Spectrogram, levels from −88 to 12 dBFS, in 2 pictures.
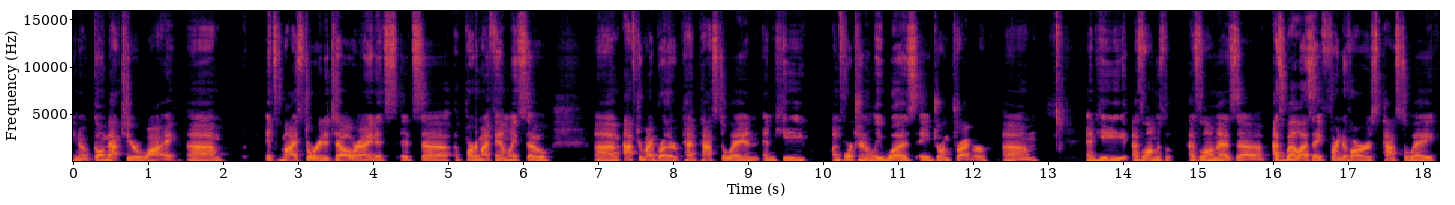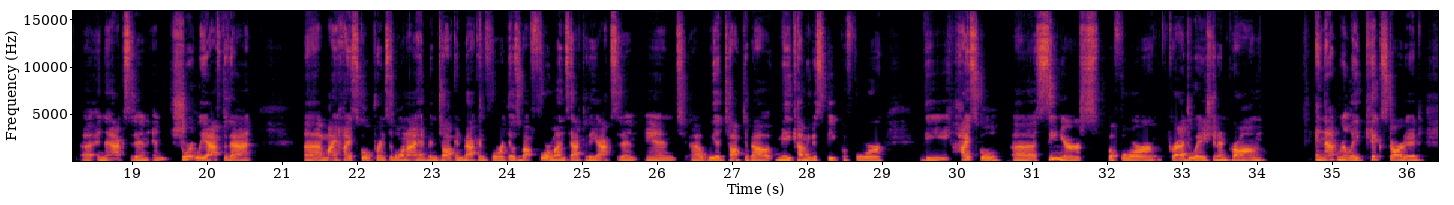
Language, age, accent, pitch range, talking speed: English, 30-49, American, 160-180 Hz, 180 wpm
